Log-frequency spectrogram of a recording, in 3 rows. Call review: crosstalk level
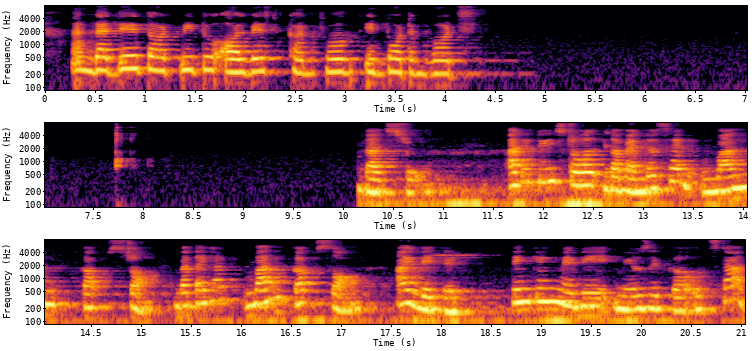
none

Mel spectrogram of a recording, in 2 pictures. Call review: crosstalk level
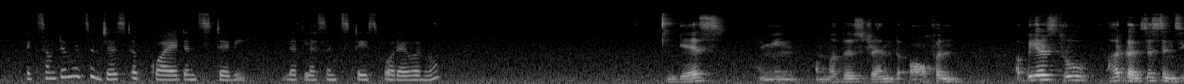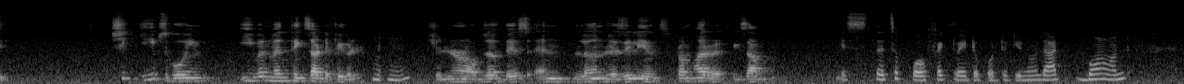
none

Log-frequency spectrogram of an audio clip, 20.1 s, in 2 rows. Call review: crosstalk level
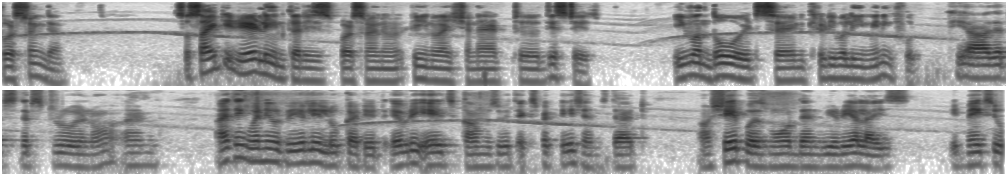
none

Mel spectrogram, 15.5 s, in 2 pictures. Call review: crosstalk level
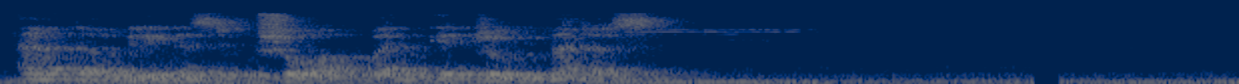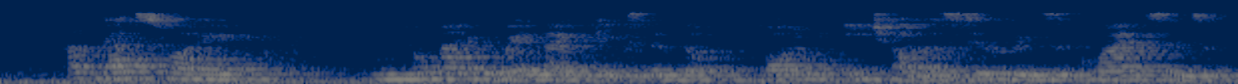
none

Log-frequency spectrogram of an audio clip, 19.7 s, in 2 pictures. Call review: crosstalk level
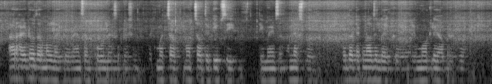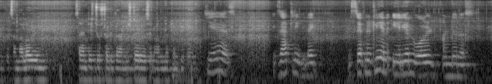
none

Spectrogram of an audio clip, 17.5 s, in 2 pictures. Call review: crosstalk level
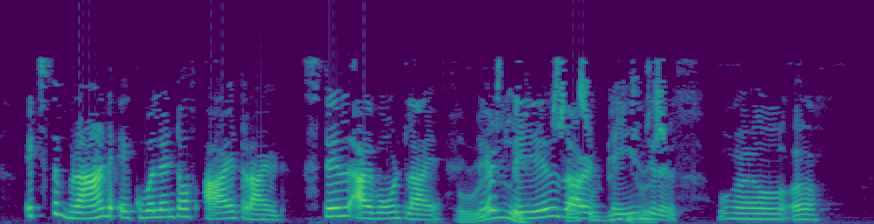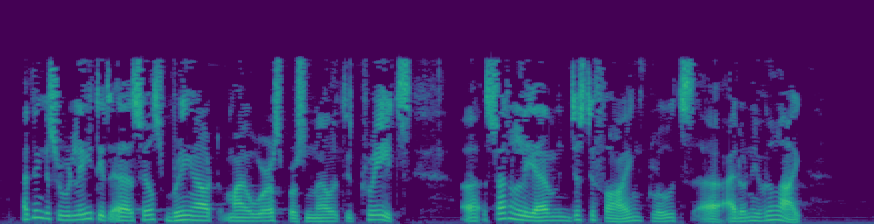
present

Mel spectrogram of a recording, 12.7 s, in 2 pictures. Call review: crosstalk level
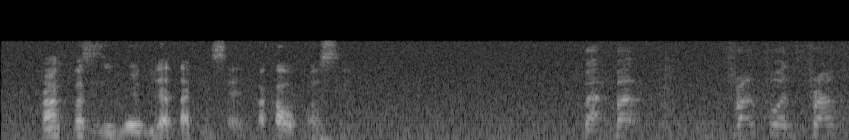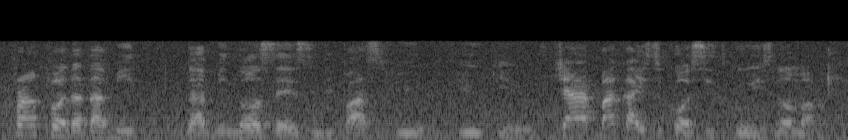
none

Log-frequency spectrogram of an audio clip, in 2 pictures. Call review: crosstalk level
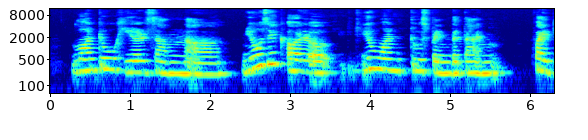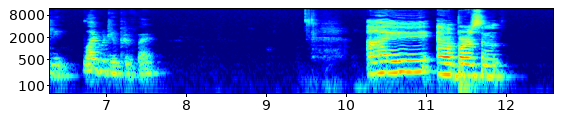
none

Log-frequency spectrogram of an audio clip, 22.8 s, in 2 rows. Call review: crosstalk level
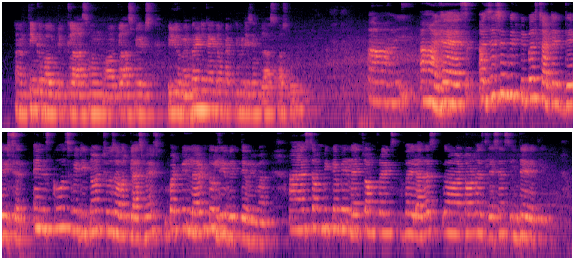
none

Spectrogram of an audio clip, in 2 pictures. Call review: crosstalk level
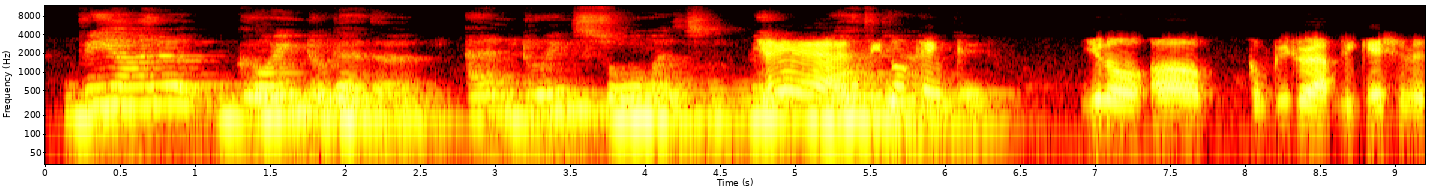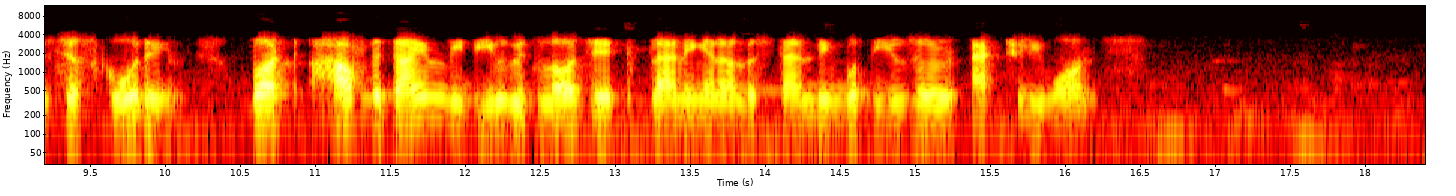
present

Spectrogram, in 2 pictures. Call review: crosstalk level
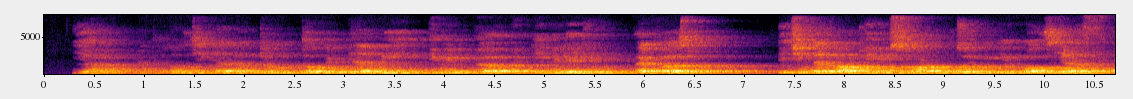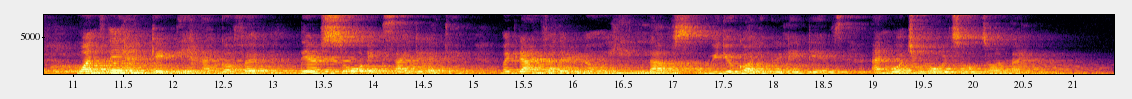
present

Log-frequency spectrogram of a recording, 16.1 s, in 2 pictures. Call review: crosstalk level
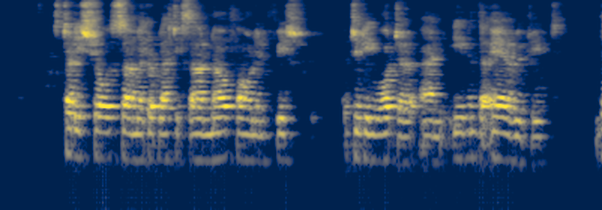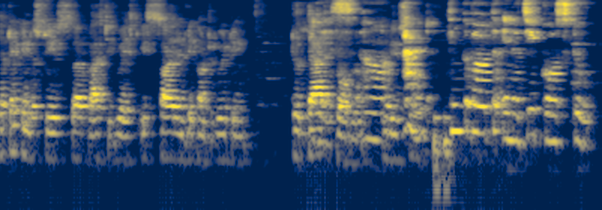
present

